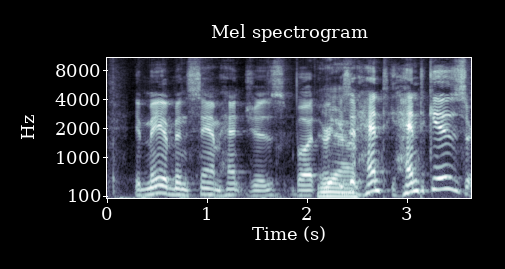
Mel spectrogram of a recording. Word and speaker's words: Hentges: It's Hentges like henchman.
